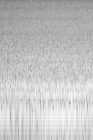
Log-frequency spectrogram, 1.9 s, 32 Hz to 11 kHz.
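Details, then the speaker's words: 1962 Chrysler at idle after an A/C refrigerant charge (2 lb 14 oz), with a brand-new fluid-driven fan clutch: a strong, steady rush of air with no flutter or scraping; the fan clutch is engaged and pulling hard. "fluid-driven clutch on there, and you can hear it and you can feel it. That sucker is pushing some air. I can literally look at this sucker. That is pulling. That's doing a good job."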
